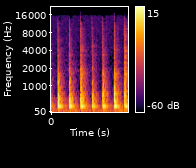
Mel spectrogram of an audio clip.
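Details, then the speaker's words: 1966 Fender Deluxe Reverb combo cabinet: sharp even wooden knocks about five per second as cabinet is tapped; loose logo emblem has play and rattles against its screw, to be tightened with a number one screwdriver. "So the logo, the emblem here. Not sure if you can see that, but it's got a little bit of play and it's vibrating back and forth"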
